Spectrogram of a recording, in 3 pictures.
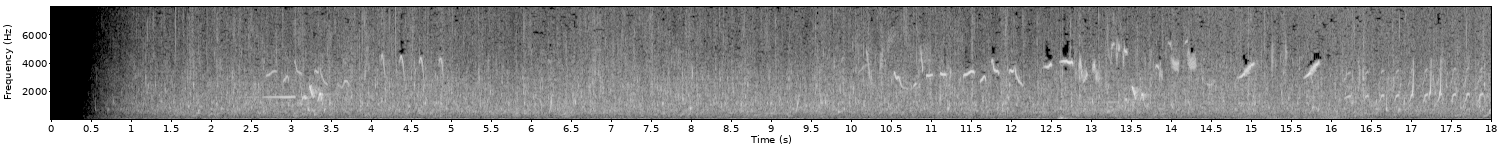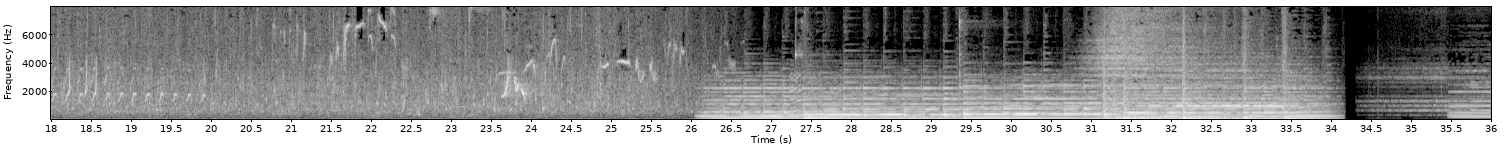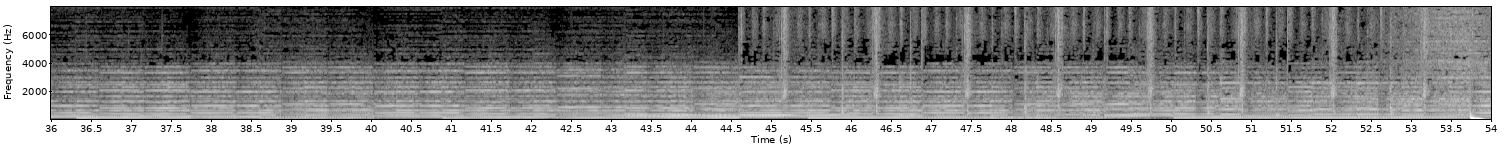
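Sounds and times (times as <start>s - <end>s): small birds chirping: 2.6s - 5.0s, 10.1s - 26.1s
bird trilling: 2.7s - 3.5s.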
